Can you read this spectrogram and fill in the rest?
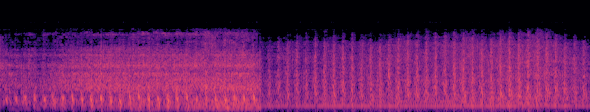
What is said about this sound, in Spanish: Poco a poco, paso a paso, batidos por los remolinos, bajo el fragor de los motores y bajo el trauma de las aspas de la nave, fuimos enviando todos nuestros pertrechos.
